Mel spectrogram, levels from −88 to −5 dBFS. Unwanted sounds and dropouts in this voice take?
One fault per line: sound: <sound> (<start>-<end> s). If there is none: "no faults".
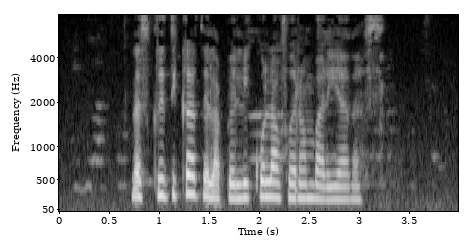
no faults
